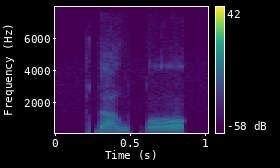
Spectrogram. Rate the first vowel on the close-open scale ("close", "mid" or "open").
open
